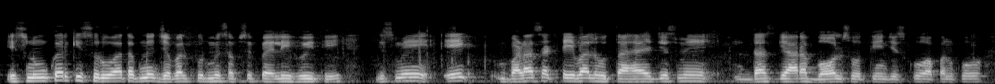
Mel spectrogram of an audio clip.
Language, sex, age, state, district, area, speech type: Hindi, male, 18-30, Madhya Pradesh, Jabalpur, urban, spontaneous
